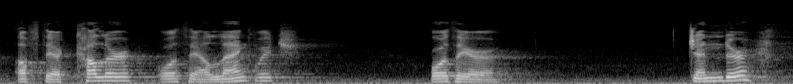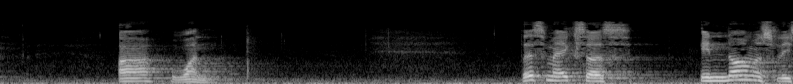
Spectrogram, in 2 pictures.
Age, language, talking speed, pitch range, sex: 60-79, Arabic, 55 wpm, 105-165 Hz, male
